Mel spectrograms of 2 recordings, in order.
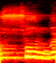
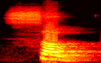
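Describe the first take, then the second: First: शुभ said as "soob", with an "oo" vowel; शुभ as the mistaken "soob" reading of s-u-b; misreading with "oo". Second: सब with a short open "uh" vowel, like English "sub"; सब, short "uh" sound, pitch falling; correct reading सब. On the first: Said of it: "इसको शुभ नहीं पढ़ेंगे". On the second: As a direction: say सब as "sub", never with an "oo". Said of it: "तो इसको क्या पढ़ेंगे?". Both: Shown as a demonstration.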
